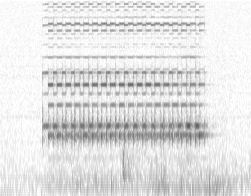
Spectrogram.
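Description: A telephone bell rings in one continuous trill lasting about two seconds, then stops abruptly. It is fairly clear against a quiet room background.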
